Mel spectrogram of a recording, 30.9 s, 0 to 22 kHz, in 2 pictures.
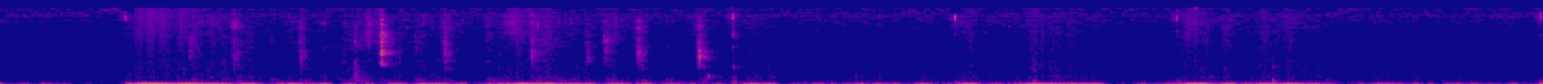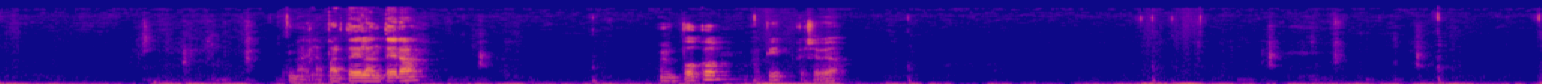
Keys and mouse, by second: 1.8-7.3 shift+middle drag, 7.3-9.7 drag, 9.7-10.3 middle drag, 10.3-12.0 drag, 12.0-12.8 middle drag, 12.8-15.7 drag, 15.7-21.4 middle drag, 21.4-23.2 drag, 23.2-24.5 middle drag, 24.5-27.5 drag, 27.5-29.8 middle drag, 29.8-30.8 drag.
